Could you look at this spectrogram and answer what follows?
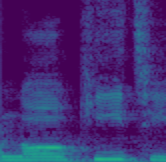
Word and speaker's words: luggage: luggage는 이거 luggage 이렇게 써 있거든요. 우리 language 할 때도 A가 E 발음 되는데요.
